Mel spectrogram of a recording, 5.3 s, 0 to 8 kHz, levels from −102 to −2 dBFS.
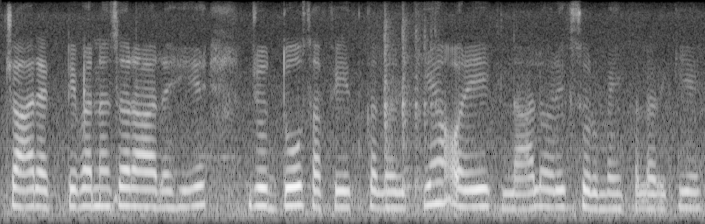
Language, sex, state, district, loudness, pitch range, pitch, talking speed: Hindi, female, Uttar Pradesh, Lalitpur, -17 LUFS, 220-240 Hz, 230 Hz, 240 wpm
